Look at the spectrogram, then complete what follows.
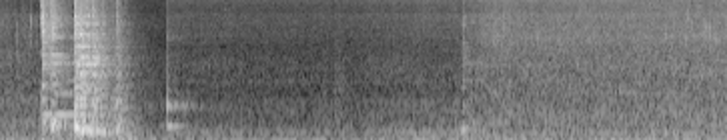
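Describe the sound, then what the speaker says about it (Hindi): Chicken karahi sizzles on a high flame in a wok, opening with a loud scrape and clatter of a spoon against metal, then settling into a steady, soft frying hiss. "इसको अब हम भूनते हैं तेज़ आंच पर"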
